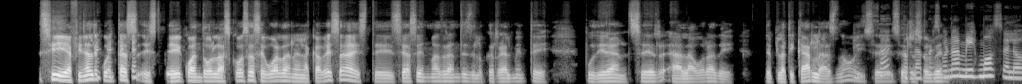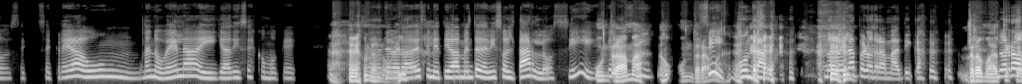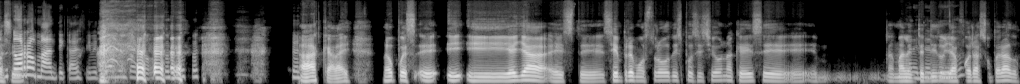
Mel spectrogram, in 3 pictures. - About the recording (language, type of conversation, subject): Spanish, podcast, ¿Cuál fue una amistad que cambió tu vida?
- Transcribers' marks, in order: laugh; other background noise; chuckle; chuckle; laugh; chuckle; tapping; laugh; chuckle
